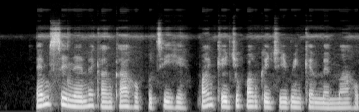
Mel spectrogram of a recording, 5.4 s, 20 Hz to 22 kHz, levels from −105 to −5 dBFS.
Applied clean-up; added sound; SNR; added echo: none; none; none; none.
